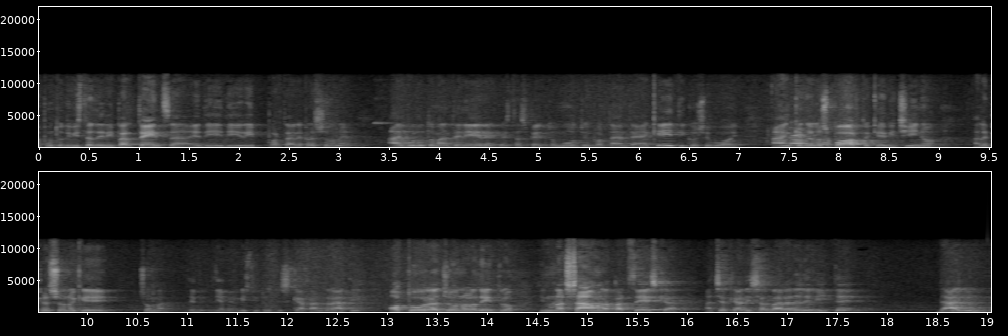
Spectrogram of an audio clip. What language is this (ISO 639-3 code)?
ita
